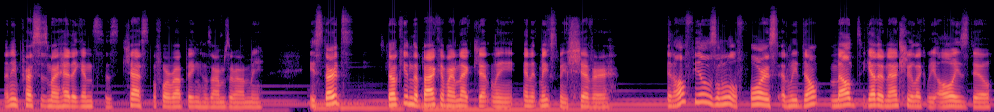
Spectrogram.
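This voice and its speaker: A man's voice: a little high, a little fast. A man streaming a visual novel, reading first-person fiction aloud. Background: guitar music.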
